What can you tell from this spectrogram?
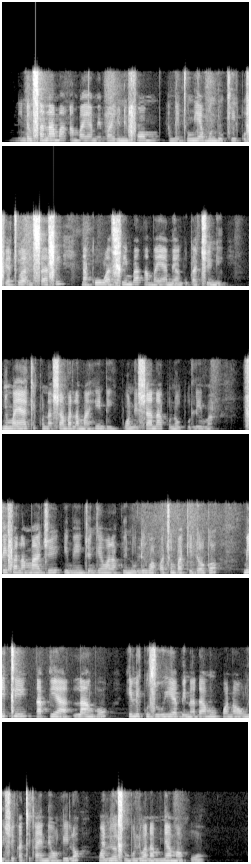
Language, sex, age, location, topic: Swahili, female, 36-49, Nairobi, government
